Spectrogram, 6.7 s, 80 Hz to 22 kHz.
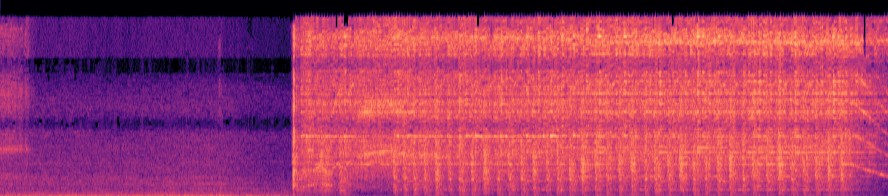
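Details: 1999 Chevrolet P30 5.7L CSFI, unknown history and not running: starter whirs at a steady cranking beat for about four seconds with no firing; spark present but fuel pressure low or absent; cranks, no start.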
